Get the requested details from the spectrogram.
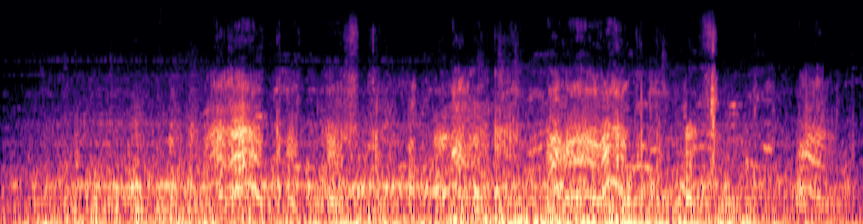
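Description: A dog growls in low, rumbling bursts in a train compartment over the steady drone of the moving train, the snarls rising and falling several times.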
